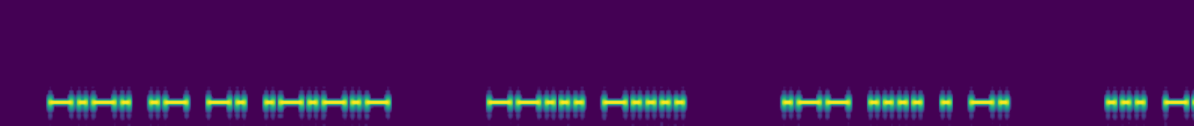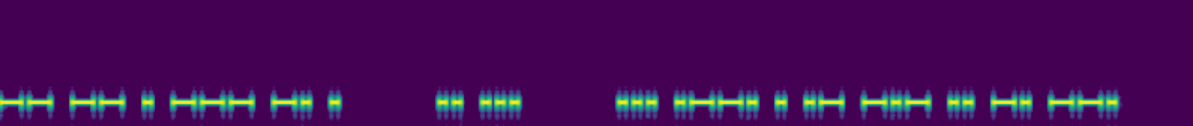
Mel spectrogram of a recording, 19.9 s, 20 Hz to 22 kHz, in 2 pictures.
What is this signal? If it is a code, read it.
Morse code, heard as a keyed tone, about 20 wpm, 700 Hz. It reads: CAN. 76 WHEN SOMEONE IS SPEAKING
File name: CW / jodorowsky / 82 commandments 20-20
